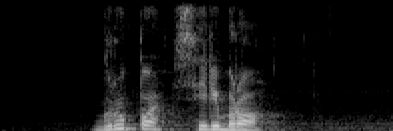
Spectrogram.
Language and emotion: Russian, neutral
